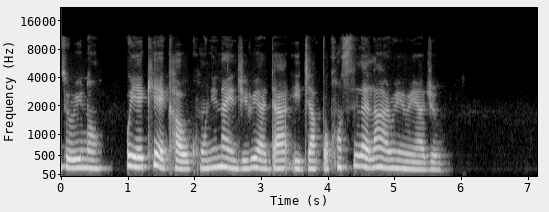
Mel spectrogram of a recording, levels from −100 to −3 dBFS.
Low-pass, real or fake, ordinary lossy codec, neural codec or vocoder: 10.8 kHz; real; Opus, 32 kbps; none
